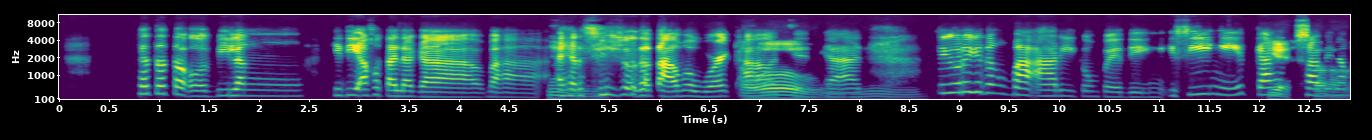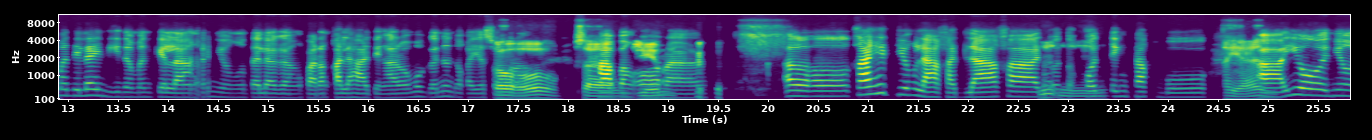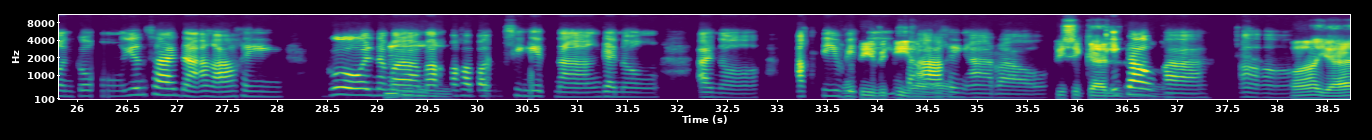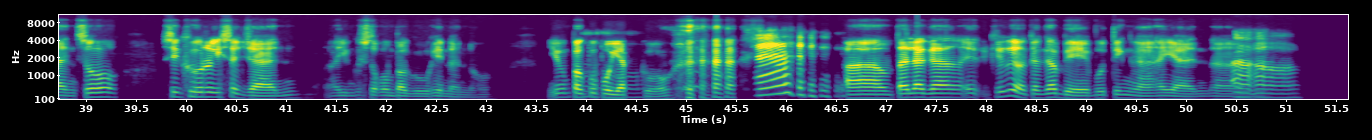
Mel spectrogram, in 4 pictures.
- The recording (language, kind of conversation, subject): Filipino, unstructured, Ano ang mga simpleng bagay na gusto mong baguhin sa araw-araw?
- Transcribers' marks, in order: chuckle; tapping; in English: "Motivity"; laugh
